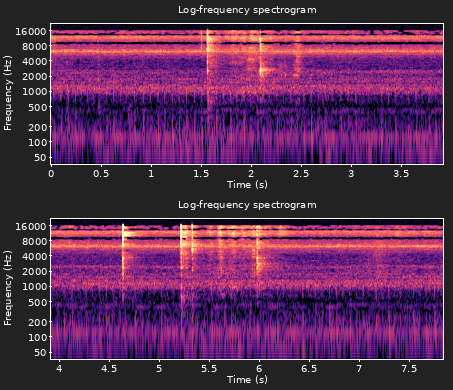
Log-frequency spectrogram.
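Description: A few light clicks of a steel spoon against a pan as ground spice powder is tipped into water heating on a gas stove, the sharpest just past halfway, over a faint steady low hum.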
